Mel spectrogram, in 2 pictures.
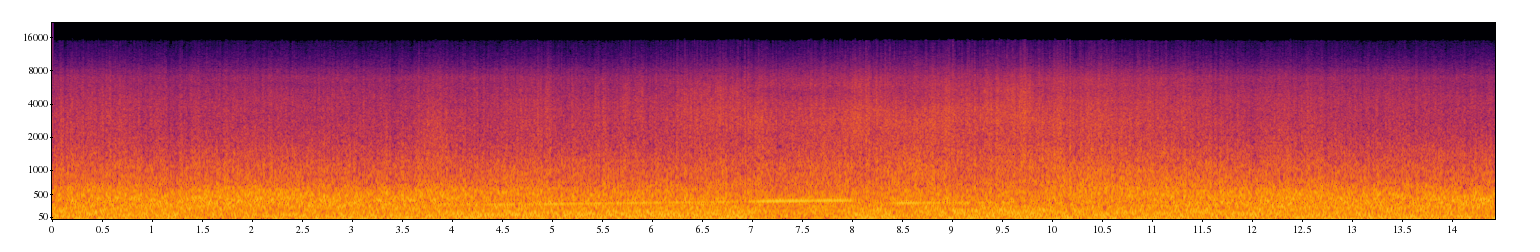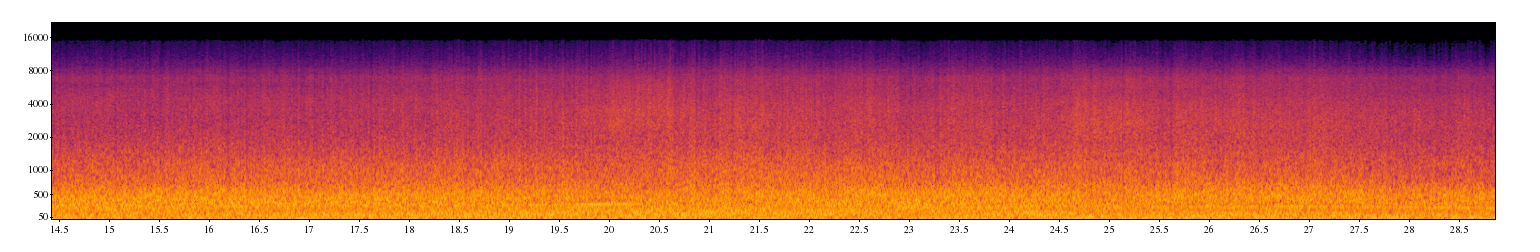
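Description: Heavy wind rush on the microphone while riding a Honda CBR600 sport bike at speed, with the inline-four engine's note faintly audible underneath, rising as it accelerates a few seconds in and briefly again later.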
